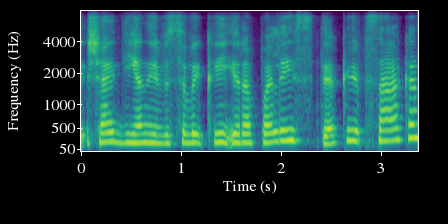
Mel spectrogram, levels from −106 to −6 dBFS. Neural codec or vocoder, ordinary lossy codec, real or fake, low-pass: autoencoder, 48 kHz, 128 numbers a frame, DAC-VAE, trained on Japanese speech; Opus, 24 kbps; fake; 7.2 kHz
